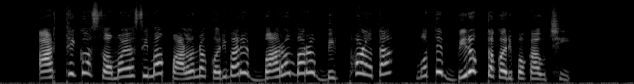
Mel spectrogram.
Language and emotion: Odia, angry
